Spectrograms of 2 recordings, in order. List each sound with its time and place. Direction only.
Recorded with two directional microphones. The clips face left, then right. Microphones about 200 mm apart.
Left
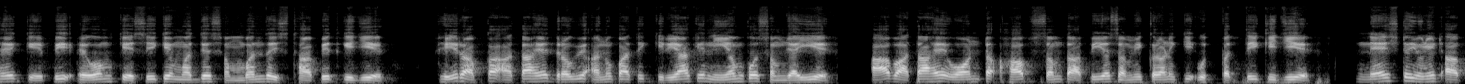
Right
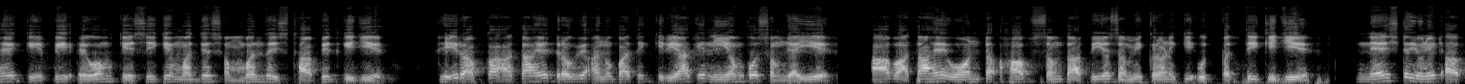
0.0 s speech: 60° left (ahead or behind)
